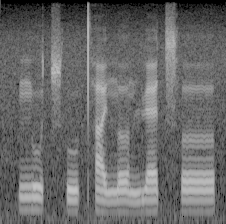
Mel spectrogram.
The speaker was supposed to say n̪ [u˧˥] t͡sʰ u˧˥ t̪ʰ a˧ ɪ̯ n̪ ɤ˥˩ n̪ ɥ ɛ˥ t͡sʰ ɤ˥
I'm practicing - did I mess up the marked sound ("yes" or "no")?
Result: yes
